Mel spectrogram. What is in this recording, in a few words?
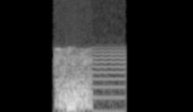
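Police North District Dispatch, p25; Raleigh; Wake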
